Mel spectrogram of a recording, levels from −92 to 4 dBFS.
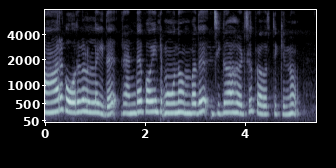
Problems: low volume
